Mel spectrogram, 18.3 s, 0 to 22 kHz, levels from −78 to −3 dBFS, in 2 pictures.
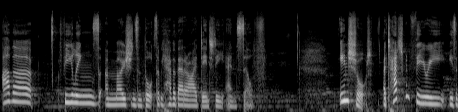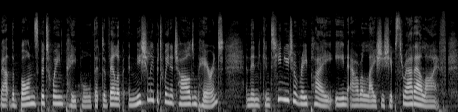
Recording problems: background chatter; faint; throughout; 3 voices, 30 dB below the speech

